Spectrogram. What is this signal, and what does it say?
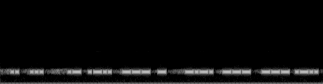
Morse code, heard as a keyed tone, about 49 wpm, 590 Hz. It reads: IS ALOT COOL
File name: archived / CRSnet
